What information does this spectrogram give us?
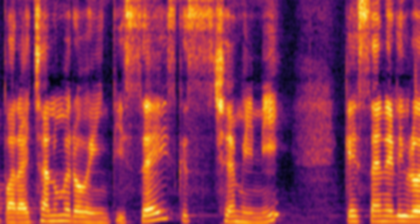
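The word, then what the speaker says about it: שמיני: Bueno, pues vamos a la paracha número 26, que es Shemini, que está en el libro de Levítico 9:1 al capítulo 11:47. Amén. Shemini, que algunos pronuncian Shemini sin acento, significa octavo.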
